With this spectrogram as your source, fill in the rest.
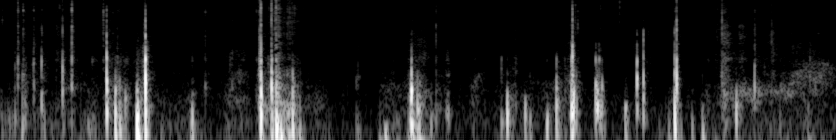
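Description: A thin, clear, embossed plastic vacuum-seal bag draped over a metal mesh microphone dome is gripped and crinkled by fingertips and nails. Irregular bursts of crackling and rustling come in quick clusters with short pauses, each crinkle sharp and dry with no ring. Denser scrunching swells around the middle and again near the end.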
